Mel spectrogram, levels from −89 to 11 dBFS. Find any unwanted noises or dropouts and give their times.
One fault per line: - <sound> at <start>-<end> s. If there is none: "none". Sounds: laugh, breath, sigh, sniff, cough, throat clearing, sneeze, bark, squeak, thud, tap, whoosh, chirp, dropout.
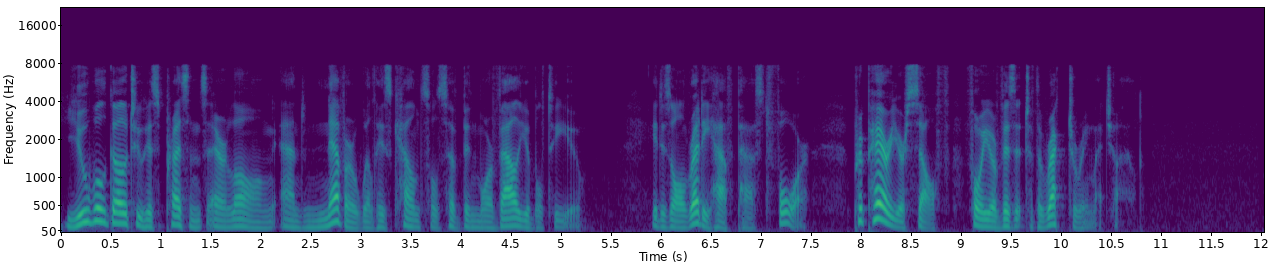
none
